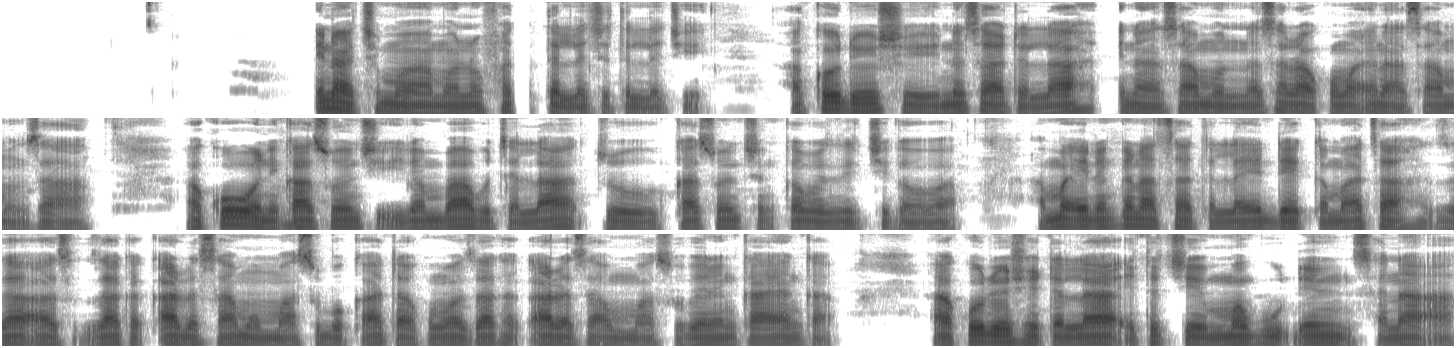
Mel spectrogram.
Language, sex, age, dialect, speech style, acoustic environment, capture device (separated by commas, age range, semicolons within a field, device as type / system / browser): Hausa, male, 18-24, Nigeria - Kano, excited; focused; happy, silence, mobile / Linux / Chrome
